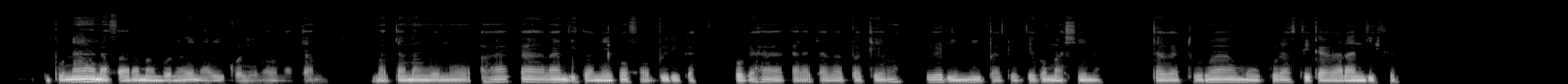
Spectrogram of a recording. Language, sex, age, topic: Oshiwambo, male, 18-24, agriculture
